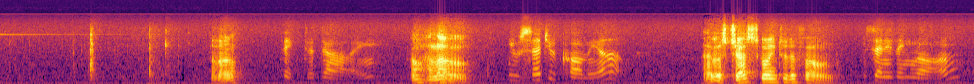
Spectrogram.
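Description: A man speaks quietly into a telephone close by.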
